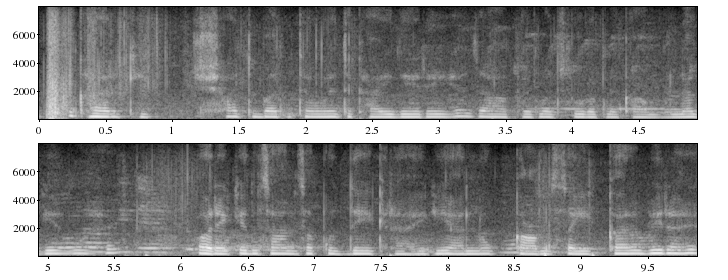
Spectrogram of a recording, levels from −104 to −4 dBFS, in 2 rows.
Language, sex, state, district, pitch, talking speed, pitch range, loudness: Hindi, female, Jharkhand, Sahebganj, 200 Hz, 205 wpm, 190-215 Hz, -22 LUFS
